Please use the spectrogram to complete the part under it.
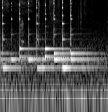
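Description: A mobile phone rings for an incoming call with a bright electronic melody of short repeating notes at a quick, even pace. The tune is heard alone and fairly near.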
